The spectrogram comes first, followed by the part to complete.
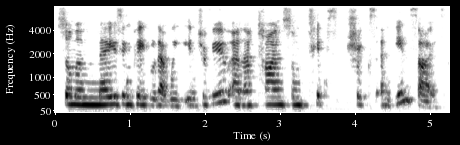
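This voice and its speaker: An Irish woman hosting a business interview, effusive and upbeat as she talks to her audience and guest. Her voice sits at a middle pitch. It comes through a video call. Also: measured pace, rough recording. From Ireland. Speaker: host. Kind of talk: interview host introduction.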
